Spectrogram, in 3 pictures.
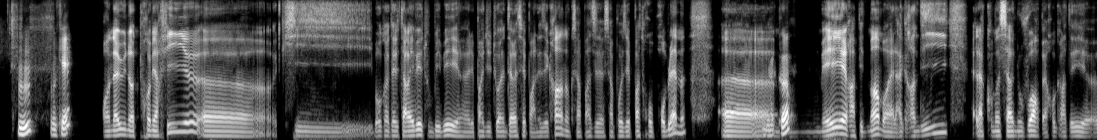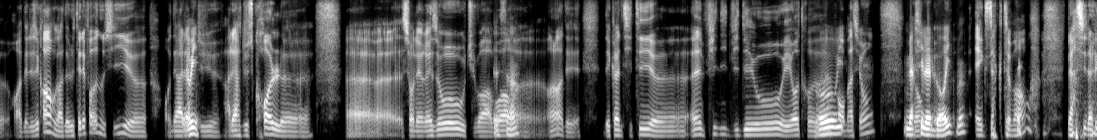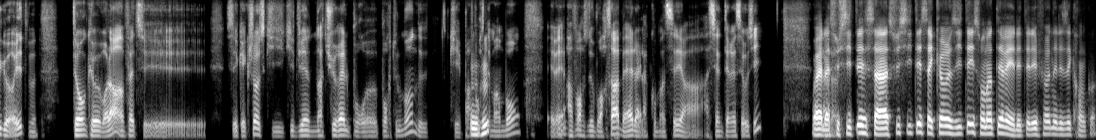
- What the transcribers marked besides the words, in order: drawn out: "heu, qui"; other background noise; "posait" said as "pasait"; drawn out: "Heu"; in English: "scroll"; stressed: "scroll"; laughing while speaking: "Exactement, merci l'algorithme"; laugh; drawn out: "c'est"
- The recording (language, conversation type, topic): French, podcast, Comment gères-tu le temps d’écran en famille ?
